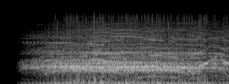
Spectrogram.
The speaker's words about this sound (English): Even in the wee hours of a cold night, the raucous, dense crowd stretched for blocks down Front Street to greet Olsom.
